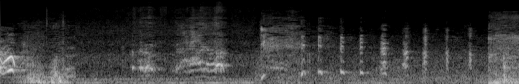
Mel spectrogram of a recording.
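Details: Two playful dogs; one voice opens with a whining yelp, then comes a run of quick, clipped barks about four per second, with some human voice in the background.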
